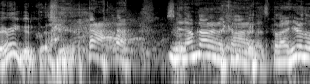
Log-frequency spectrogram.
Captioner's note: laughing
